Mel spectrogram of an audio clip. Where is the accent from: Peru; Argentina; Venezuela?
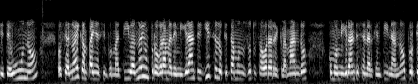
Peru; yo soy peruana, si me pregunta por nacionalidad, sí. Pero a partir de la lucha en que estamos llevando ahora a nosotros, yo ya no me identifico como peruana en el ámbito migratorio.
